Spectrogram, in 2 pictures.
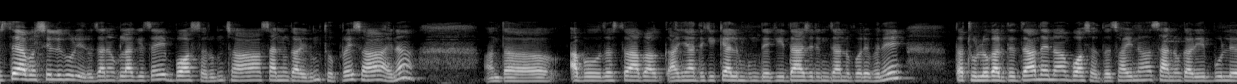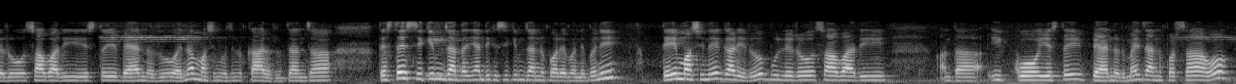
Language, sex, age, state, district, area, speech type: Nepali, female, 45-60, West Bengal, Kalimpong, rural, spontaneous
